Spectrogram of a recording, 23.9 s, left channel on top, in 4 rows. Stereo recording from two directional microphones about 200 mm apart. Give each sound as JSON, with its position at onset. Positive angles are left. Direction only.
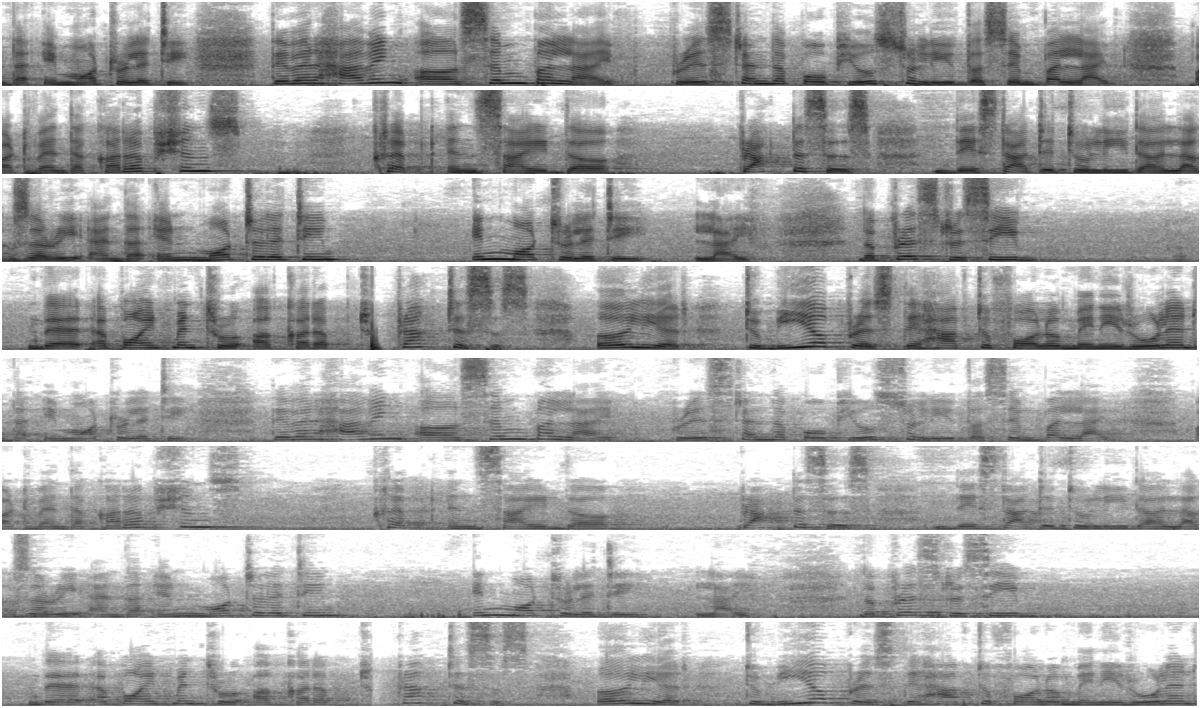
{"t": 0.0, "sound": "a woman's voice", "side_deg": 50}
{"t": 18.2, "sound": "a woman's voice", "side_deg": 50}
